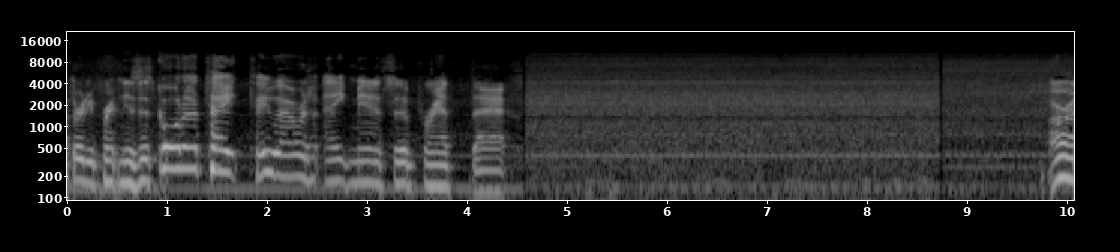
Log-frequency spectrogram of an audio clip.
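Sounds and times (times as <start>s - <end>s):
cooling fans whirring: 0.0s - 10.0s.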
